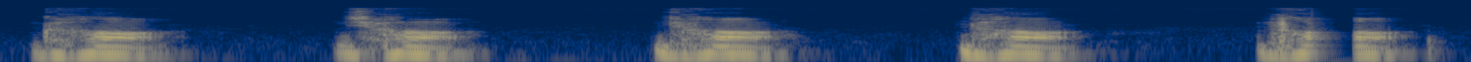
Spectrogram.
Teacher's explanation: ঘ, ঝ, ঝ, ধ, ভ, এটা হলো মহাপ্রাণ। যেখানে বাতাসের প্রেসার বেশি থাকে ওটাকে বলে মহাপ্রাণ। এবং মহাপ্রাণের একটা কমন ক্যারেক্টারিস্টিক হচ্ছে মহাপ্রাণের সঙ্গে হ আছে, হ লাগাইলেই এটা মহাপ্রাণ হয়ে যায়।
